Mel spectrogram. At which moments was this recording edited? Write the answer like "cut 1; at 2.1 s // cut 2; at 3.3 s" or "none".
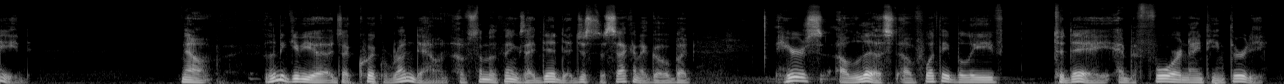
cut 1; at 3.4 s // cut 2; at 7.7 s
